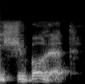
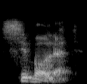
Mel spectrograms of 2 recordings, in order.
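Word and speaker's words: shibboleth: would say to him then say shibolet and he would say sibolet not being able to pronounce it correctly thereupon they would seize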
